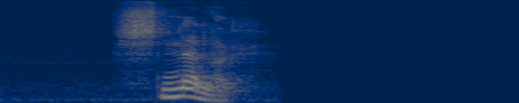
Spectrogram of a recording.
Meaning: comparative degree of snel
- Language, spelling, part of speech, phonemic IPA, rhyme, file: Dutch, sneller, adjective, /ˈsnɛlər/, -ɛlər, Nl-sneller.ogg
